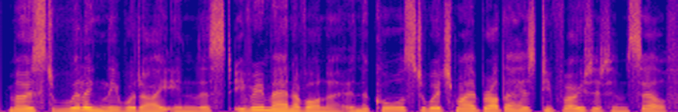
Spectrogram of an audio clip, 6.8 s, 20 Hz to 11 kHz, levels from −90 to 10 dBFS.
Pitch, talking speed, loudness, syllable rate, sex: 200 Hz, 170 wpm, -19 LUFS, 4.6 syllables/s, female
